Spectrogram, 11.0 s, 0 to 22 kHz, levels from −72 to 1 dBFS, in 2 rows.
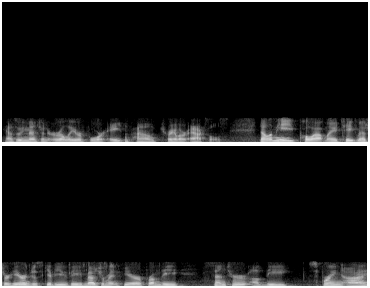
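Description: At 1.84 to 1.86 s the audio lurches forward with no gap, as if nearly half a second has vanished and the two sides were butted together. This is a skip ahead: a stretch was dropped while later audio was already queued, closing the delay abruptly. From 2.84 to 3.41 s the sound runs about 8 percent fast yet keeps its pitch, giving a briefly rushed feel. That is jitter buffer speed-up, where the receiver trimmed a few pitch periods at a time, around 50 ms in all, to shed excess buffered delay. Throughout, nothing is heard above 4 kHz, consistent with a G.711 A-law call path at 64 kbps.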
